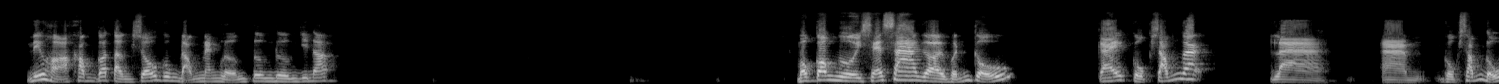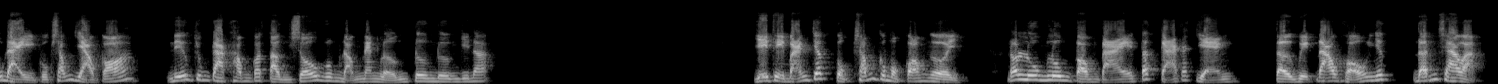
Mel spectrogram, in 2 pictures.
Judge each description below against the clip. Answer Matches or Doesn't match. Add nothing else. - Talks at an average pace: Doesn't match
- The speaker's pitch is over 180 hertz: Doesn't match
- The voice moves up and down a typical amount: Doesn't match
